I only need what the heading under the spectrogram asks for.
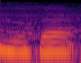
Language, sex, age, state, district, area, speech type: Bodo, female, 18-30, Assam, Udalguri, urban, spontaneous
